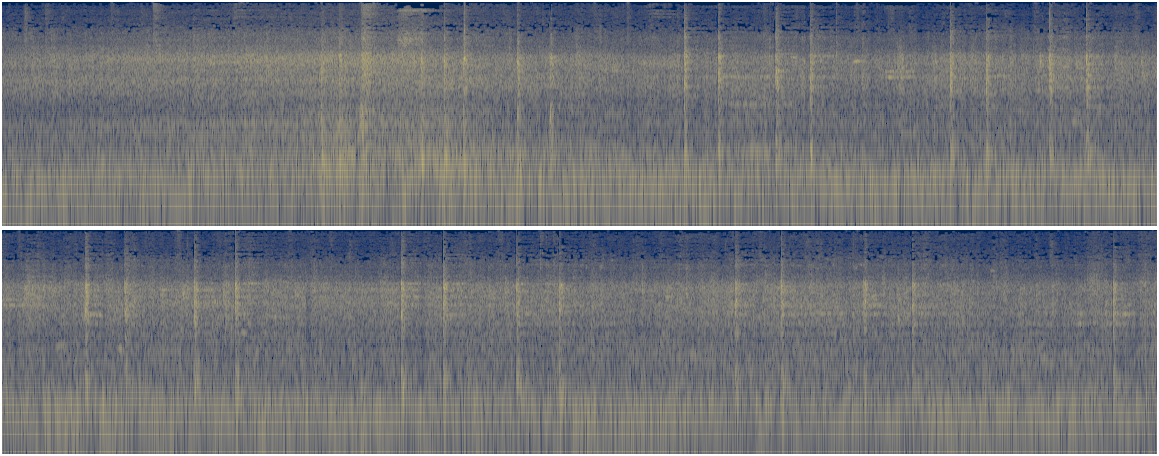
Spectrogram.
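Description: Bangladesh Railway diesel-hauled mail express passing close by. The locomotive goes by, then a long string of coaches rolls past with a steady rumble and frequent clickety-clack of wheels over rail joints.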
